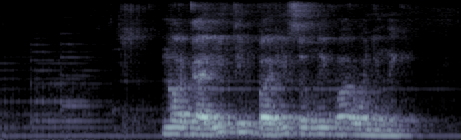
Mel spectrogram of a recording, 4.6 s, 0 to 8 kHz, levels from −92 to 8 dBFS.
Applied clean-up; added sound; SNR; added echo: neural separator model SepFormer DNS4.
